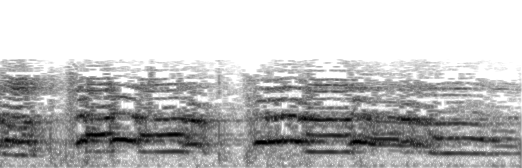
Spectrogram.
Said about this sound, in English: Sounded like a man in mortal agony.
